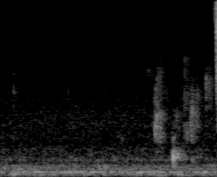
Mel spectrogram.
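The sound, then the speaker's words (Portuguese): A quiet sip of water near the end, in São Paulo, with a couple of soft, wet mouth sounds and a small click over a low background hum, with no talking. “Toma um água aqui.”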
